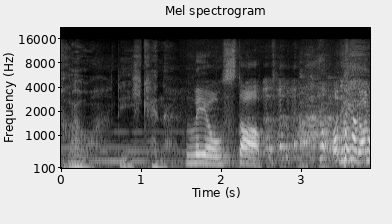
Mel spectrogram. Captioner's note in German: Lachen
